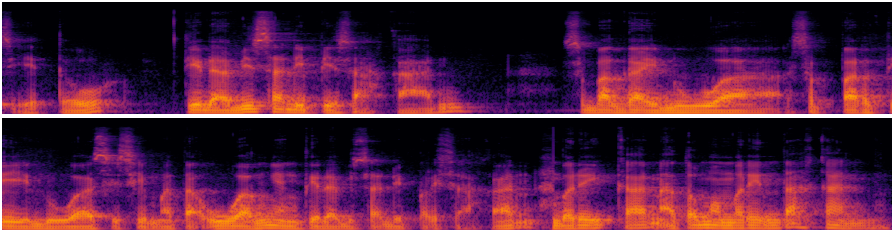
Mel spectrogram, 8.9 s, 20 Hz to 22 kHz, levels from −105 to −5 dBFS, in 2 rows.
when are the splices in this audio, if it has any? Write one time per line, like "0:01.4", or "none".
0:07.2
